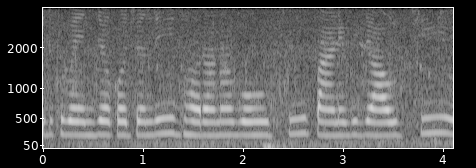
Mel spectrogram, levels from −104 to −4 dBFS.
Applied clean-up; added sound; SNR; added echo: none; Rain; 16 dB; none.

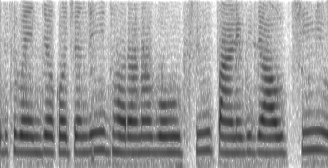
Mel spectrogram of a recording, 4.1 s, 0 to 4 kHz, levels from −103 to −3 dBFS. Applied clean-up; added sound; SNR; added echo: neural mask model RNNoise.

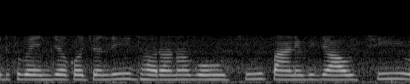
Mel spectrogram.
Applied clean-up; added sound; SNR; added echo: none; none; none; none.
